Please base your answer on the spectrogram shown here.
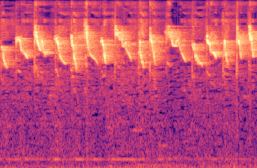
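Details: Wild white-eye singing in the plengi ngalas style. A rapid, continuous chain of high, thin whistled notes, each sliding downward, pours out almost without pause. A faint low hum sits in the background.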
